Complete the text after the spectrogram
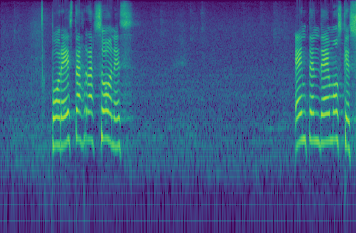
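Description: A woman speaks into a microphone in short bursts with pauses.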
